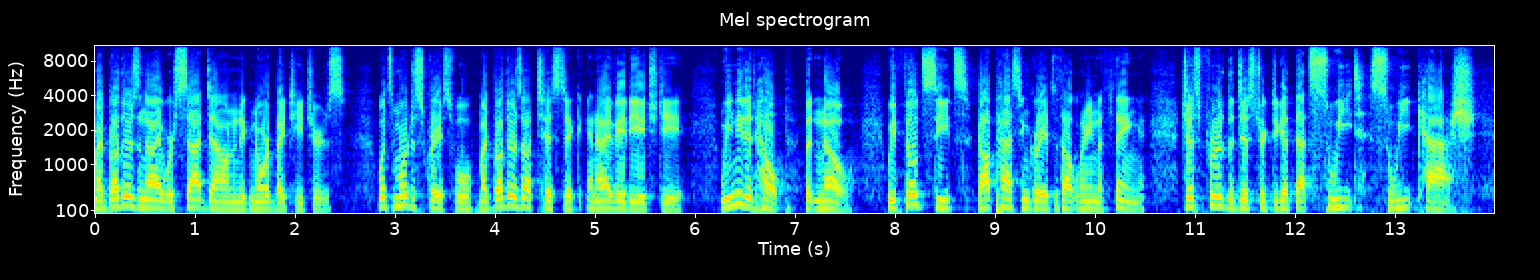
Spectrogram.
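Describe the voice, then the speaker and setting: With an American accent, a man with a fairly high pitch speaks in an ordinary speaking voice at a fairly quick pace, with ordinary pitch variation and very even loudness, in a dry, close sound with no echo on a very clean recording with a silent background. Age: 20s. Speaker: public commenter, college student. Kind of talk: public comment at school board meeting. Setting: school board meeting room.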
